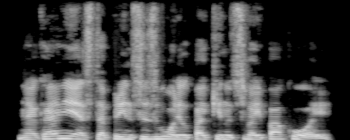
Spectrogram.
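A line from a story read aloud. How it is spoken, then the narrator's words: Strained grumbling. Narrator (Russian): проворчал Брен, сгибаясь под тяжестью бочки с солеными огурцами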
